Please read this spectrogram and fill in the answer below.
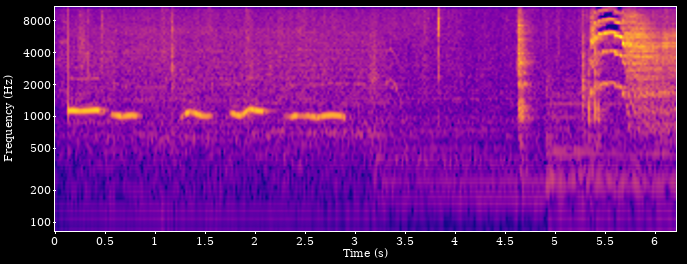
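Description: A person whistling a short tune of a few clear notes for about three seconds. A steady low hum then comes in, with a brief swooping sound near the end.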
